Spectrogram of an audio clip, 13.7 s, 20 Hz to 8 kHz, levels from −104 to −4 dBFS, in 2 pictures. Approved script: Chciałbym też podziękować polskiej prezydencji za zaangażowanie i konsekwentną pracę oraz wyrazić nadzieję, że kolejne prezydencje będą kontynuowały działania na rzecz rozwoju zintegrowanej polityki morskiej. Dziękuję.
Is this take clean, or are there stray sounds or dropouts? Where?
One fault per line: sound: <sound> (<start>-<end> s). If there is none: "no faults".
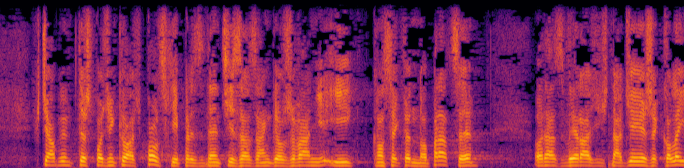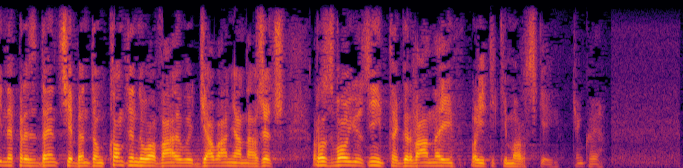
no faults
